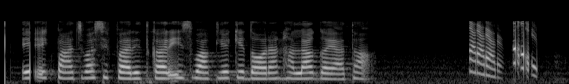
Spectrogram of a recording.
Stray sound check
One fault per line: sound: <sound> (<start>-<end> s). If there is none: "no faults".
sound: chirp (4.7-5.4 s)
